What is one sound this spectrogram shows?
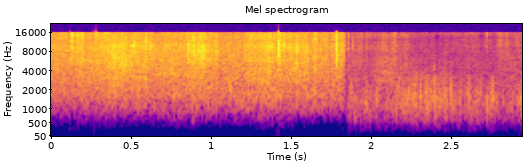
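Freshly cut green fodder rustles under a hand.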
